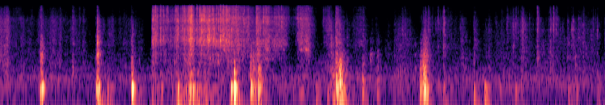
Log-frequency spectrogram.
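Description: Trading cards and their packaging being handled on a table: a few short taps and knocks, and a stretch of crinkling from about three to six seconds in.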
